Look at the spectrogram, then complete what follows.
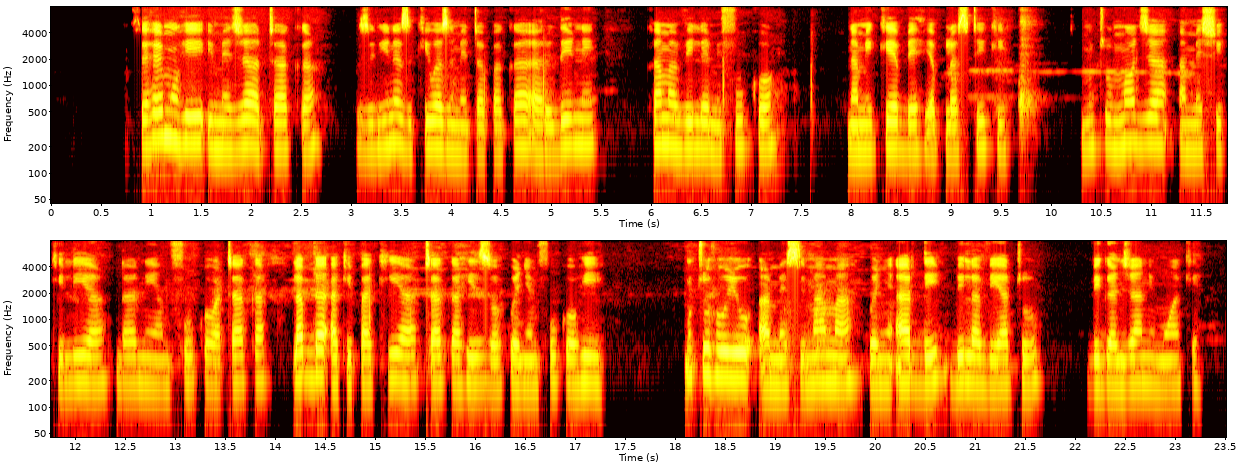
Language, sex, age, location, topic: Swahili, female, 25-35, Nairobi, government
